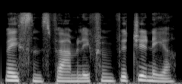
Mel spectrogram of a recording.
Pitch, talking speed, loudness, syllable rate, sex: 160 Hz, 130 wpm, -19 LUFS, 5.3 syllables/s, female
